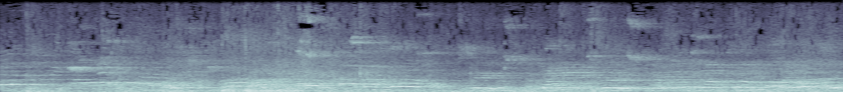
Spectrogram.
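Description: Dodgeballs being thrown and bouncing off a wooden court floor, echoing in a large hall, under many players' voices shouting across the court. It grows louder about two seconds in.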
